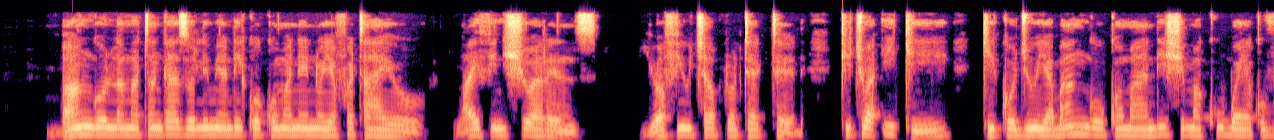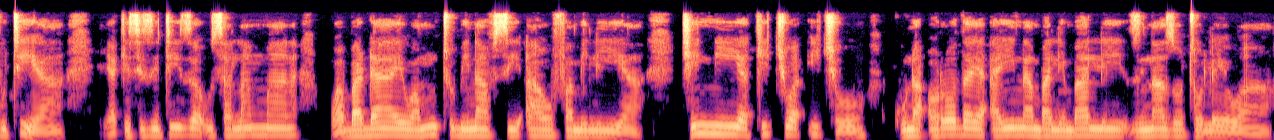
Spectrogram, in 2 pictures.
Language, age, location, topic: Swahili, 18-24, Kisumu, finance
